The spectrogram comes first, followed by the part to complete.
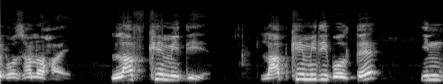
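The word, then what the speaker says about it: l'après-midi: লাভখেমিদি।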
